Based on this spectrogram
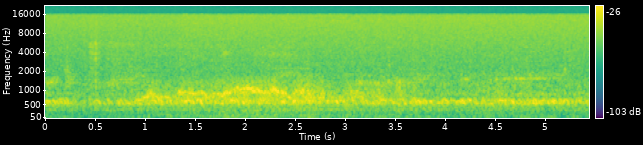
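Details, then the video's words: Male black grouse at a lek bubble and coo in a continuous, dove-like rolling chorus, swelling and fading over several seconds, with a faint hiss of wind beneath. "Black Grouse lek"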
